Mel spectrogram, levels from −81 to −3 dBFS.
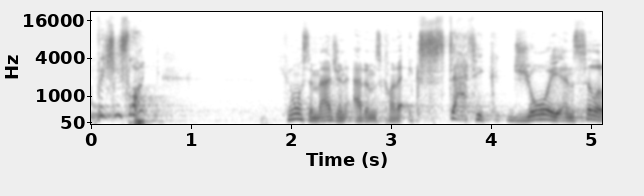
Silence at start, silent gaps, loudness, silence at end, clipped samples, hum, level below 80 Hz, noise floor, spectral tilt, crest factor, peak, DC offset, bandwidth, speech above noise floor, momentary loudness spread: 0 s; none; -34 LUFS; 0 s; under 0.1%; none; -54 dBFS; -70 dBFS; -3 dB/octave; 18 dB; -18 dBFS; under 0.1%; 19 kHz; 36 dB; 10 LU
